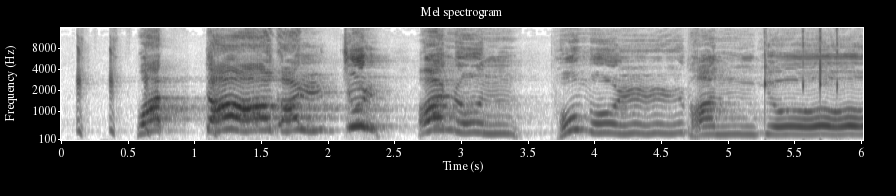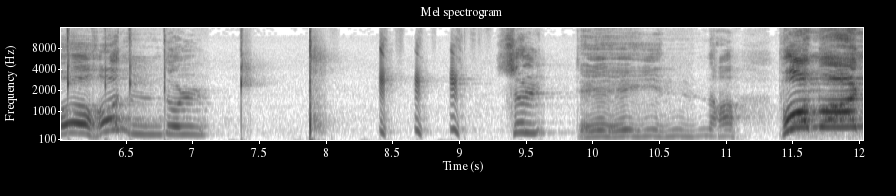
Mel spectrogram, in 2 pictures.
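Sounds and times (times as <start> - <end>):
person singing: 0.2 - 7.2, 8.7 - 12.0
hand claps: 5.2 - 8.1.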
